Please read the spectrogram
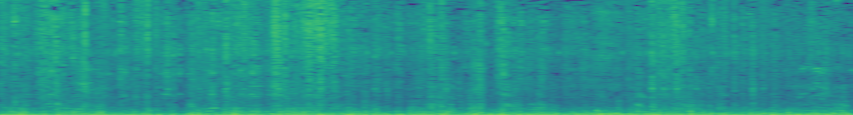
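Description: Steady low rumble of a moving vehicle, engine and road noise heard from on board, with wind buffeting the microphone.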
